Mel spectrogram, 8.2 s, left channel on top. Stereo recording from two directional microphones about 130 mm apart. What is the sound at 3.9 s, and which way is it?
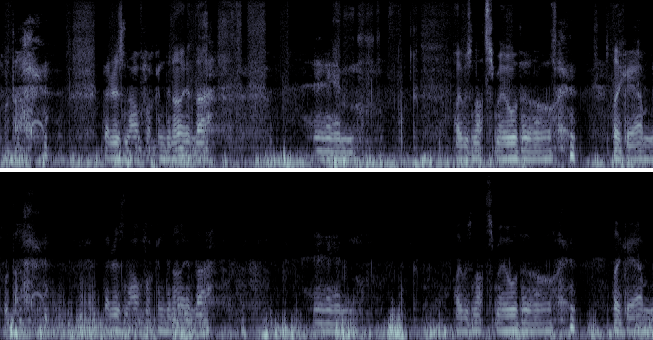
Speech, 45° left (ahead or behind).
